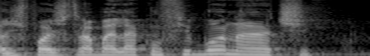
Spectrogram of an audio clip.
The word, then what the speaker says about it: Fibonacci: Fibonacci não é com 2 Es, então não é Fibonacci. É Fibonacci ou Fibonacci, ok? Mas a pronúncia correta é Fibonacci. Se fosse com 2 E, seria Fibonacci, como Arezzo ou pizza, ok?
